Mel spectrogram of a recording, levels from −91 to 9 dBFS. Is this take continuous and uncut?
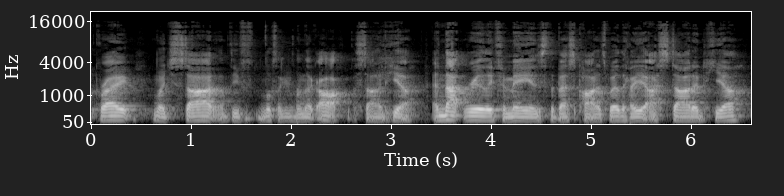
no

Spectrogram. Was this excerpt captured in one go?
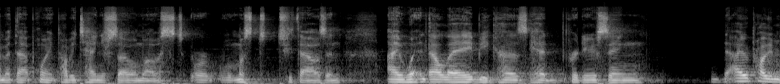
no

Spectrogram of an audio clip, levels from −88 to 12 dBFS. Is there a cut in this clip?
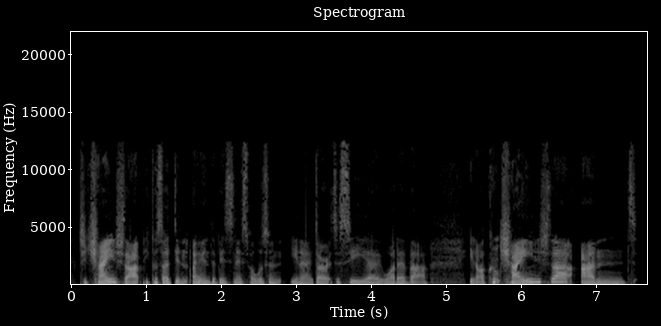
yes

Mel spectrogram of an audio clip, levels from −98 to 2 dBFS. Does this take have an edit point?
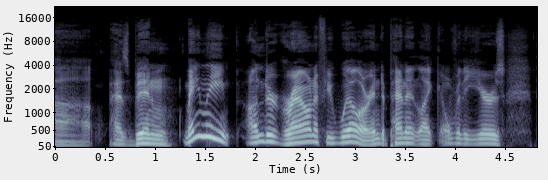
no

